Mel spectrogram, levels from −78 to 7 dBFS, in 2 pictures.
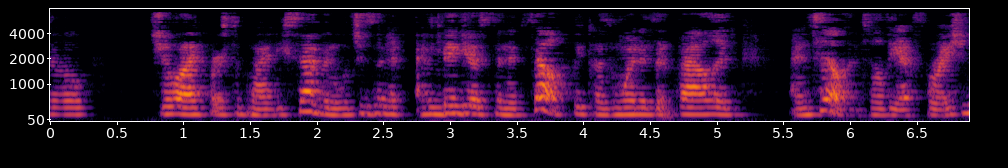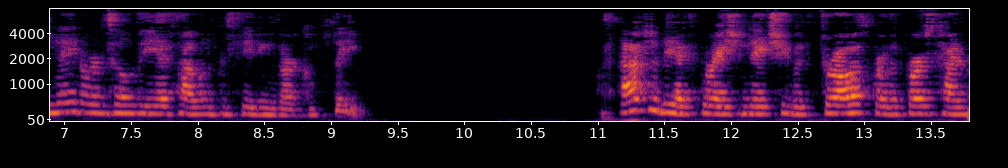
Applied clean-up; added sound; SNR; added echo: neural mask model DeepFilterNet 3.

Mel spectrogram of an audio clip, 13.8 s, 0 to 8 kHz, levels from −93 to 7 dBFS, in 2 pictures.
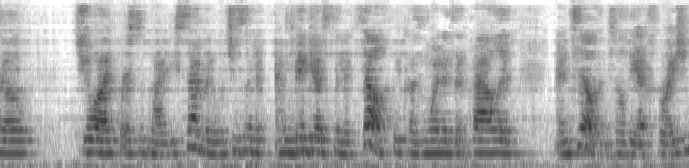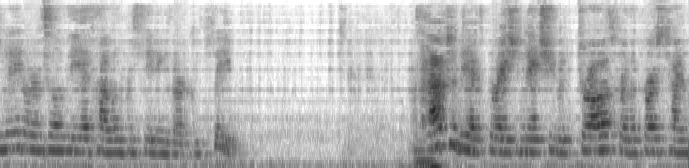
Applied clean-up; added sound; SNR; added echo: neural separator model SepFormer DNS4.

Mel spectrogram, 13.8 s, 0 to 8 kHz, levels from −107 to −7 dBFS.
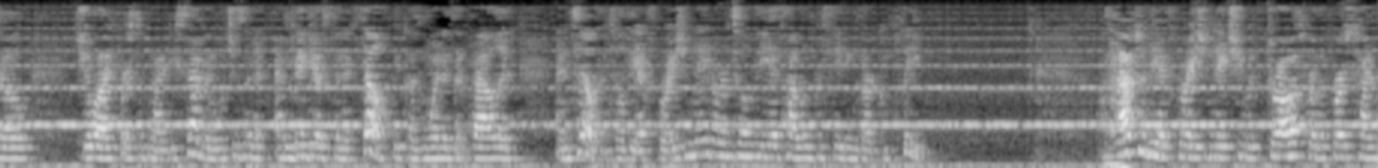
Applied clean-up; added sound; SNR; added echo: none; Bowed string instrument; 6 dB; reverberation time 0.2 s.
